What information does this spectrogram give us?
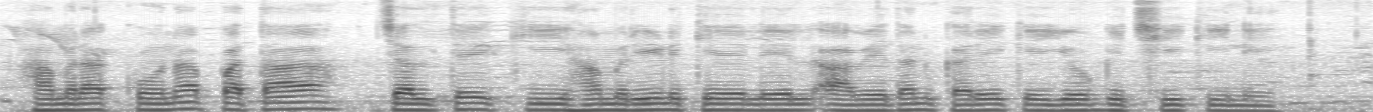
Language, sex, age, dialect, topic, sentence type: Maithili, male, 18-24, Eastern / Thethi, banking, statement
